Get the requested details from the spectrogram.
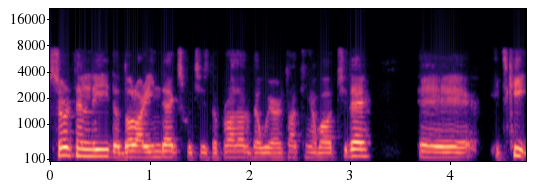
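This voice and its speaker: Fairly high in pitch, a man speaks at a fairly quick pace with fairly even intonation and big swings in loudness. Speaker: trading instructor. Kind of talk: webinar presentation. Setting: online webinar. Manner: fast.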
